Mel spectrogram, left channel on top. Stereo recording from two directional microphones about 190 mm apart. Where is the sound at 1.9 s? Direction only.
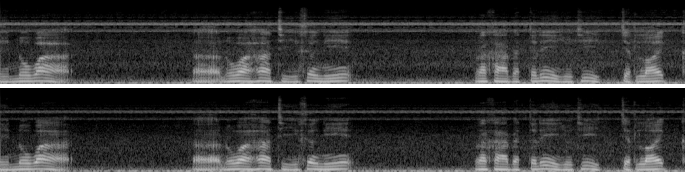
10° right (ahead or behind).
